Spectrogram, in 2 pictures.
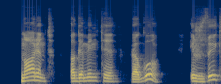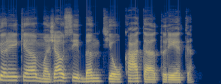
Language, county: Lithuanian, Alytus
